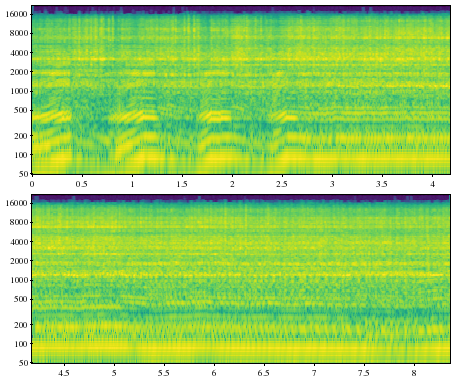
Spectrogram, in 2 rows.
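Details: 2000 Yamaha PW80 two-stroke just after fitting a genuine Yamaha Mikuni 21W-14101-01 carb at factory settings, replacing a leaking Chinese one: a few quick revs, then a steady, even, buzzy idle; carburetion sounds fine, normal idle.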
